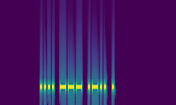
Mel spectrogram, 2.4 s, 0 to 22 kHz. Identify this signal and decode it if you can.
Morse code, heard as a keyed tone, about 46 wpm, 700 Hz. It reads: HOLE
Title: Four Letter Words - 45wpm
